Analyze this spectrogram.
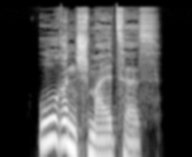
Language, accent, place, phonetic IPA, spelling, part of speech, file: German, Germany, Berlin, [ˈoːʁənˌʃmalt͡səs], Ohrenschmalzes, noun, De-Ohrenschmalzes.ogg
- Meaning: genitive singular of Ohrenschmalz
